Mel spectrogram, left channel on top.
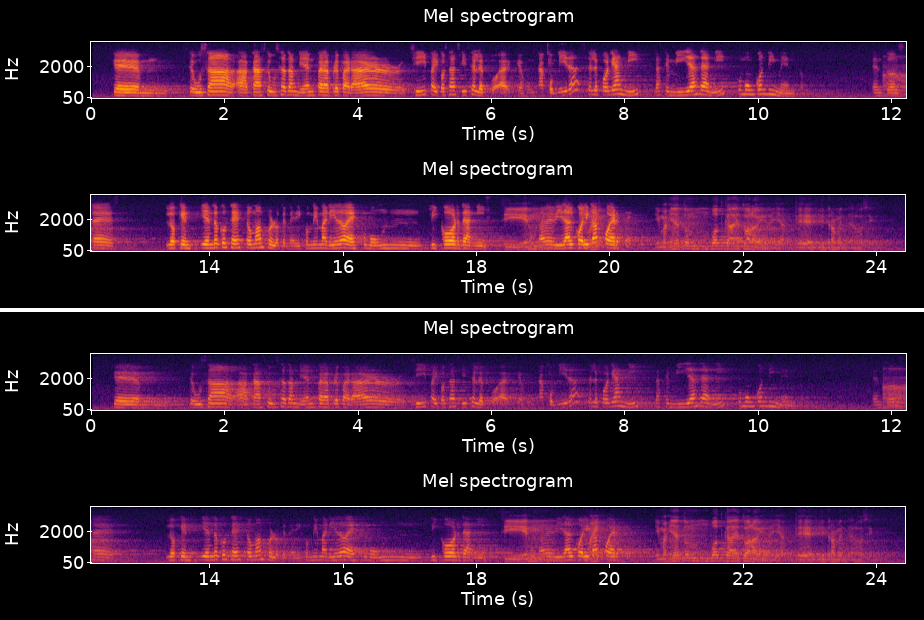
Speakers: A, on the left; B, in the centre.
A: que mm, se usa, acá se usa también para preparar chipa y cosas así, se le, po- a- que es una comida, se le pone anís, las semillas de anís como un condimento. Entonces,
B: Ah,
A: lo que entiendo que ustedes toman, por lo que me dijo mi marido, es como un licor de anís,
B: sí, es
A: es
B: un...
A: una bebida alcohólica
B: imagi-
A: fuerte.
B: imagínate un vodka de toda la vida, ya, es literalmente algo así.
